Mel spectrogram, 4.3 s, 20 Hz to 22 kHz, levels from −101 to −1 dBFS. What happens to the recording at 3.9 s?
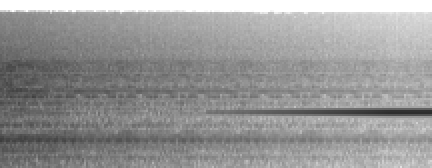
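At 3.9 s a loudspeaker feedback squeal is sounding: a steady 1.4 kHz tone that began at 2.05 s and swells over roughly two seconds to about 5 dB above the programme, lasting to the end. The microphone is re-amplifying its own loudspeaker with loop gain above one.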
